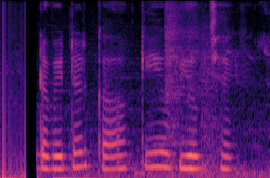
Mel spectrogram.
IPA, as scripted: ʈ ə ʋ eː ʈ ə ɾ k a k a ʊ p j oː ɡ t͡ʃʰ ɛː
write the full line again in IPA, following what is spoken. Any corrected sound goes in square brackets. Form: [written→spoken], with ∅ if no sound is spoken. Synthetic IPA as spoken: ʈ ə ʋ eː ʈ ə ɾ k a k [a→e] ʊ p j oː ɡ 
